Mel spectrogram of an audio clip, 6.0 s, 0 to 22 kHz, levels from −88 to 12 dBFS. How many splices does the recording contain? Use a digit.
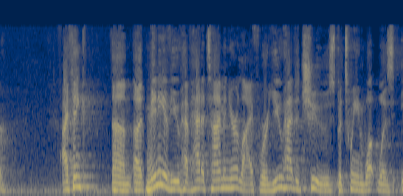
1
